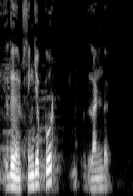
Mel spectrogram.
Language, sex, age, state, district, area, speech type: Tamil, male, 18-30, Tamil Nadu, Kallakurichi, rural, spontaneous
